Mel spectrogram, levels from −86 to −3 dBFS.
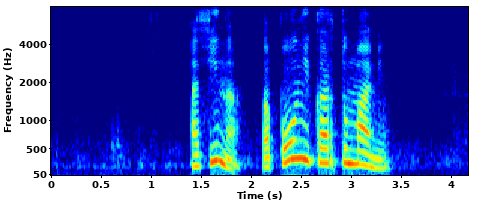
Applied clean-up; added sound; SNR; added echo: neural separator model SepFormer DNS4.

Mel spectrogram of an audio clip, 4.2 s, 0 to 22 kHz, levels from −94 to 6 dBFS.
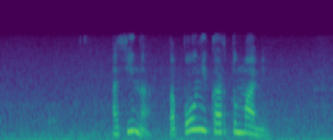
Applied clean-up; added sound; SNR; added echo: none; Train; 15 dB; none.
